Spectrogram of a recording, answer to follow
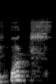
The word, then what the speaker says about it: Fuchs: It's Fuchs. Sounds like books, looks, cooks without the K. Oh, without the K? Yes, Fuchs. Yes, but you pronounce it as though it's a K.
